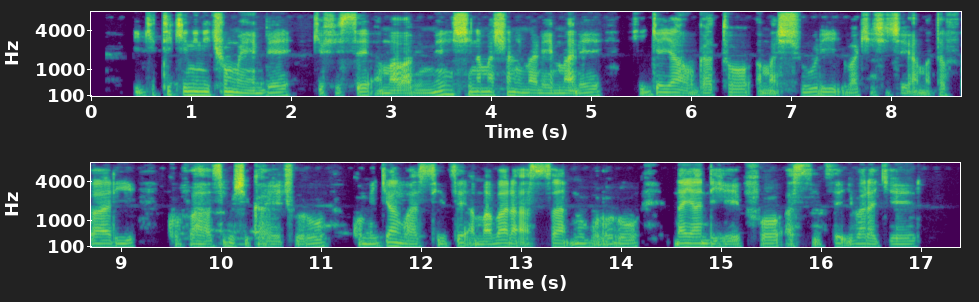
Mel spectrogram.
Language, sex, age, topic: Rundi, male, 25-35, education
